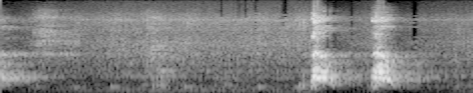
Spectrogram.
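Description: A dog gives two sharp, close barks in quick succession after a stretch of quiet low background.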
